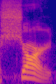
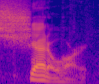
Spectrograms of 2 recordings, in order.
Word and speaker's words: Shadowheart: Don't call her Shart. That's not as hilarious as that is. It's Shadowheart. Say it right or don't say it at all.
